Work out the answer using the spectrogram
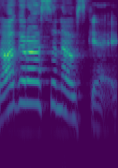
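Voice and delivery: bone-dry delivery. Sano gives his own name to Yaiko: dry. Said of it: "Sano said dryly".

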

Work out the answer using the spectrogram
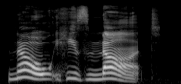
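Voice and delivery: steady, firm, decided tone. Reading Aang's reply to Sokka in a story, said firmly. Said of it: "Aang said firmly".

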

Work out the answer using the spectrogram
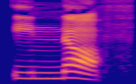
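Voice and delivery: cutting, sharp, curt delivery. The sannin blocks a kunai and holds two fighters apart, sharp. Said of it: "and then says sharply".

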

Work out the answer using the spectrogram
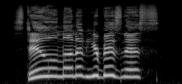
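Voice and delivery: bright, breezy, cheerful, very high voice. Stiles answers Jake's complaint of confusion: cheerful. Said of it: "Stiles says cheerfully".

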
